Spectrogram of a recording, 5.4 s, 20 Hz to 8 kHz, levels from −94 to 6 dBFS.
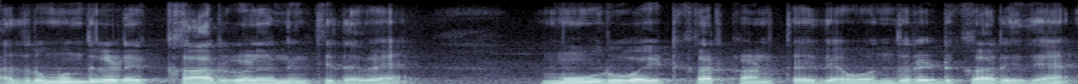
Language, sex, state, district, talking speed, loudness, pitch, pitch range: Kannada, male, Karnataka, Bellary, 165 wpm, -16 LUFS, 125 Hz, 115-135 Hz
